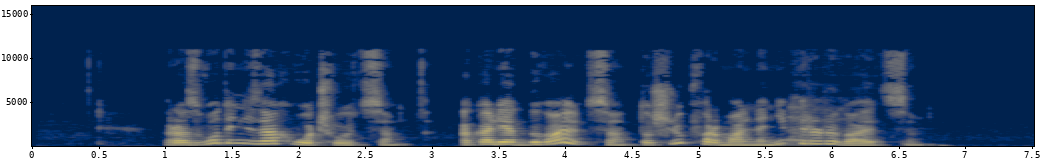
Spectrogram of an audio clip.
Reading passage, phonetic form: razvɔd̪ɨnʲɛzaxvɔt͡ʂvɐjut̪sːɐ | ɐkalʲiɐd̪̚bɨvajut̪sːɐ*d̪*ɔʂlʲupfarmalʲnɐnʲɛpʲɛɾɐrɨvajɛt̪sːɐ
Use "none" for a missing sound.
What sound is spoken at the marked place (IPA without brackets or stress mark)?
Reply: t̪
